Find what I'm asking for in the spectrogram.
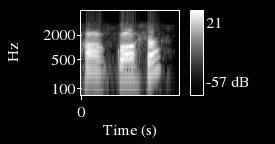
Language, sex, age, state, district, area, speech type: Assamese, male, 45-60, Assam, Morigaon, rural, conversation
